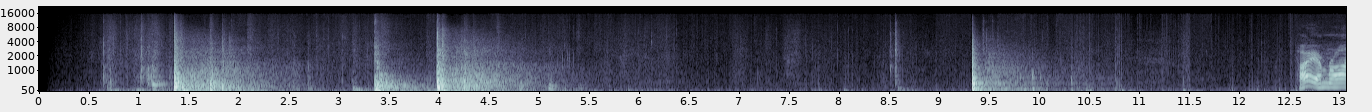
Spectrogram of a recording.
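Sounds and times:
heavy slams: 1.2s - 2.5s, 3.3s - 5.2s, 9.3s - 10.2s.

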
